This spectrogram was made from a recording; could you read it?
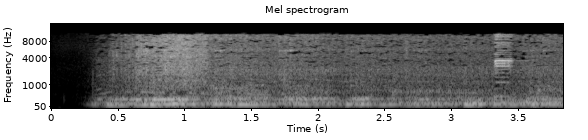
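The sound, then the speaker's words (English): A boda boda motorbike taxi engine revs loudly, a rough, sustained roar that holds for several seconds after starting abruptly, with a brief sharp burst near the end, as the driver revs it to attract customers near Torit Civil Hospital in Torit. “A Boda Boda driver raises the engine of his motorbike to attract attention near the Torit Civil Hospital.”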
